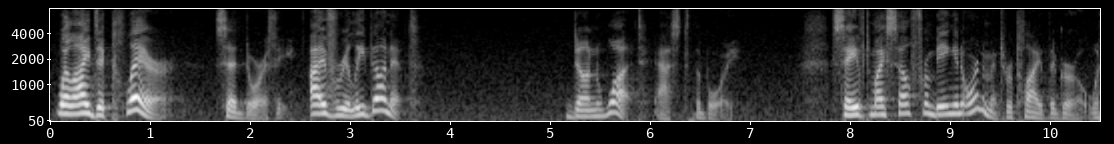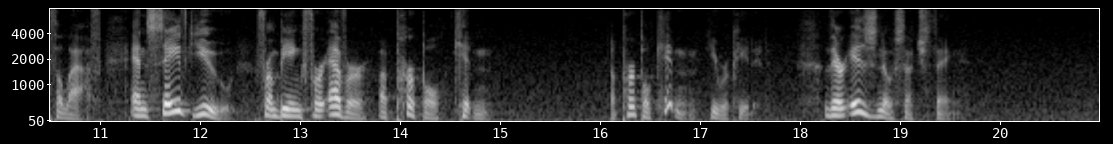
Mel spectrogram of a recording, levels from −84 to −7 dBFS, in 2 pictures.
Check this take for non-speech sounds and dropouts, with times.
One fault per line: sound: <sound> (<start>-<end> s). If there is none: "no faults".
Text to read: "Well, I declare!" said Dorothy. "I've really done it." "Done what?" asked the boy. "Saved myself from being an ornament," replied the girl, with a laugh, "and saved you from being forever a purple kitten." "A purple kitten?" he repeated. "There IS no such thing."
no faults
